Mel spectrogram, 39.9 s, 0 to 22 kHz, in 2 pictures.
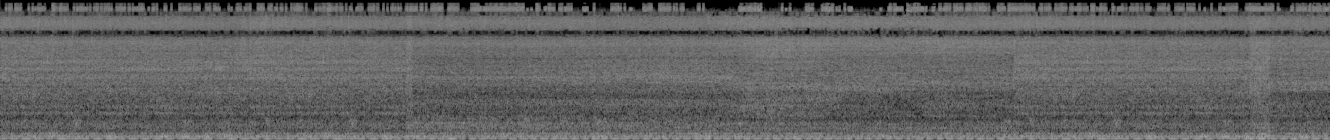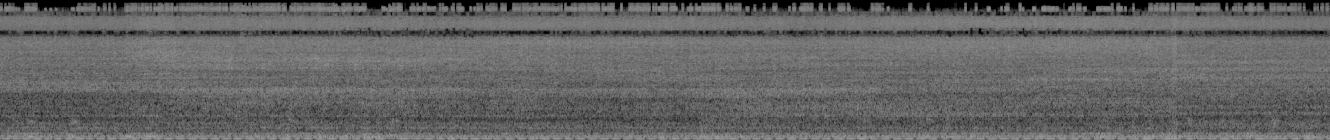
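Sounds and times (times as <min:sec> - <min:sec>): shower water spraying: 0:08.9 - 0:39.9.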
